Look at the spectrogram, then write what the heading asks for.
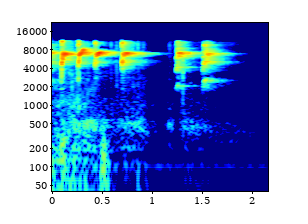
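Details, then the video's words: Pet cobalt lovebird, singing and talking with its owner, gives a quick series of shrill, high chirps, four clustered notes, a gap, then two longer scratchy squeaks, with faint human voice at the start. "Talking Lovebird Singing Agapornis Cobald"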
